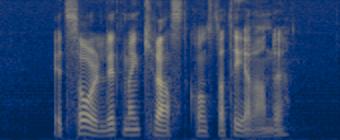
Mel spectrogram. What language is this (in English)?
Swedish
